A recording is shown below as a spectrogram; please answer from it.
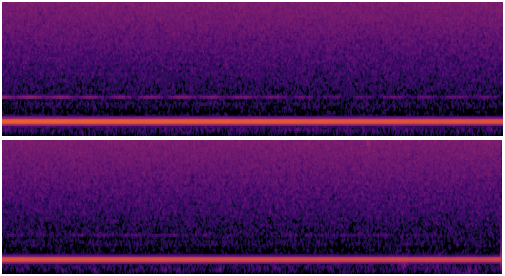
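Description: A meditation bell's single low tone ringing on and slowly fading away, its faint higher overtone dying out in the first couple of seconds.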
